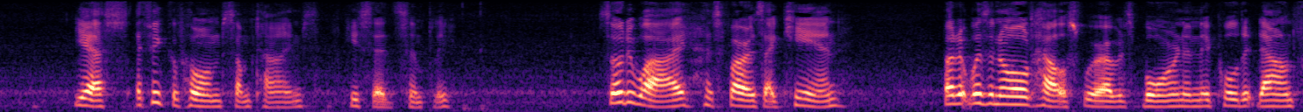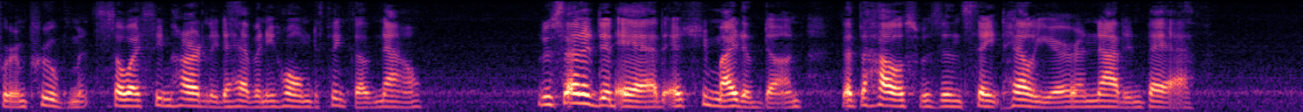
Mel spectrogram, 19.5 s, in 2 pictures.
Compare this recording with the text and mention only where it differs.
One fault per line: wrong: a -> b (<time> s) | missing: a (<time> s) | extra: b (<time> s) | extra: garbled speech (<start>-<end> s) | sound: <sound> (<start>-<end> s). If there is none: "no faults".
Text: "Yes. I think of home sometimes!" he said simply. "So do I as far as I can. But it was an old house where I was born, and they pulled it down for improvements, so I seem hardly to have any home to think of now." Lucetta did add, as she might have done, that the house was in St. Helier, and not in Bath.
no faults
